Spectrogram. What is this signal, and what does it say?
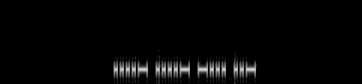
Morse code, heard as a keyed tone, about 39 wpm, 700 Hz. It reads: 44BU
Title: Four Challenging Letter-Number Combinations 40wpm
